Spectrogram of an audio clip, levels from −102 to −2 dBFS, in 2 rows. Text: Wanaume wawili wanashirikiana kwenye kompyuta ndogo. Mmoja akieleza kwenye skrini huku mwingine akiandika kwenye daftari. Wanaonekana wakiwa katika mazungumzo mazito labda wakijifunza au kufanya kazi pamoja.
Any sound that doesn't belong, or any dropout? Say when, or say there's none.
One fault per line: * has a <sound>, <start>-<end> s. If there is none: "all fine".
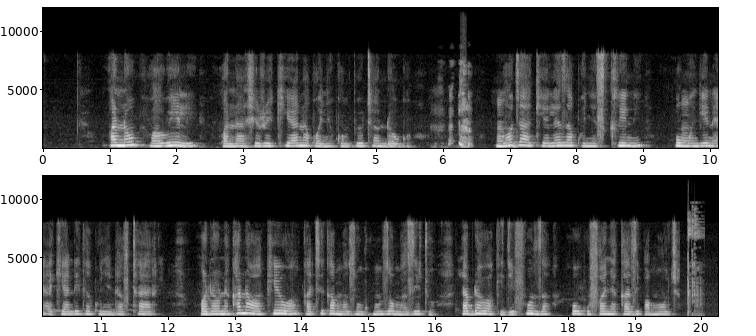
* has a sneeze, 5.8-6.5 s
* has a thud, 19.8-20.1 s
